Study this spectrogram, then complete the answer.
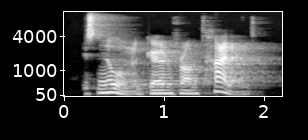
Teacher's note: Chúng ta lên giọng ở cái từ land.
